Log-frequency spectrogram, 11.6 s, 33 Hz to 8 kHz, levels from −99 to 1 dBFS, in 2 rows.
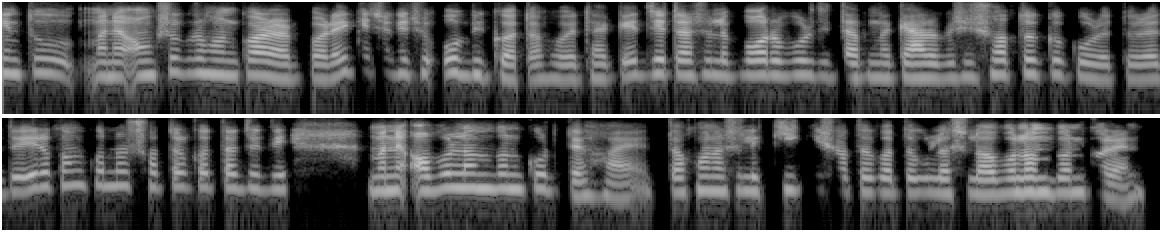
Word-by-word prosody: কিন্তু 245 0 0 0.3
মানে 210 -1 +6
অংশগ্রহণ 235 0 -2
করার 200 -4 +6
পরে 190 +2 +4
কিছু, 265 -2 +1
কিছু 240 +1 -1
অভিজ্ঞতা 195 -7 -1
হয়ে 185 0 -5
থাকে। 190 +2 -2
যেটা 235 -1 +5
আসলে 225 -1 -1
পরবর্তীতে 225 -2 -1
আপনাকে 200 0 -4
আরও 195 0 +2
বেশি 205 +1 -3
সতর্ক 230 0 -2
করে 195 -3 -6
তোলে। 185 0 -4
তো - - -3
এরকম 280 +3 -1
কোনো 290 0 -7
সতর্কতা 270 -1 -4
যদি 245 -1 -1 0.5
মানে 230 0 +8
অবলম্বন 255 +1 0
করতে 225 -7 0
হয়, 160 -1 -3 0.2
তখন 210 +2 -3
আসলে 230 -1 -2
কী, 240 - +3
কী - - -5
সতর্কতাগুলো 210 -1 -5
আসলে 195 -1 +2
অবলম্বন 210 +1 +3
করেন? - - +1
225 Hz, 185 wpm, -30 LUFS, 205-240 Hz, 0.5 s, মানে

